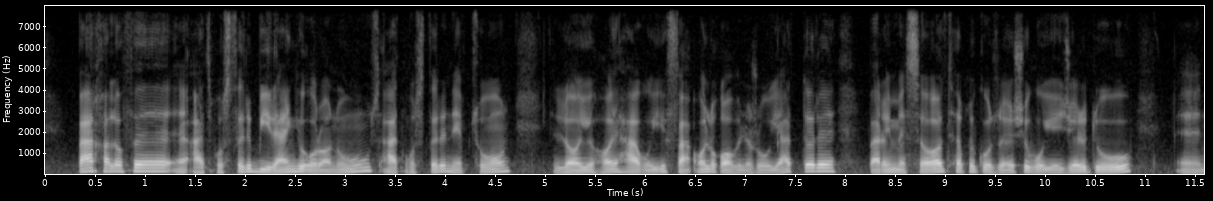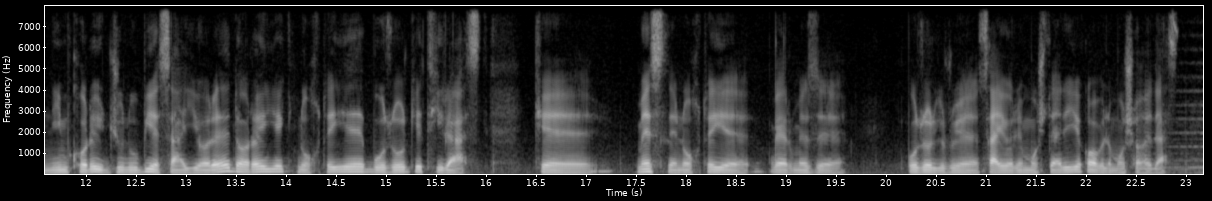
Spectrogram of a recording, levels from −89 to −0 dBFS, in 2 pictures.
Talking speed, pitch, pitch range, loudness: 100 wpm, 110 Hz, 105-125 Hz, -23 LUFS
